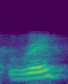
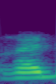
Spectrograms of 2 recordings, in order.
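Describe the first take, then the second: First: "red" redone with an English r and vowel; English accent. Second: A quick Frenchified "red" read off the code; French-style red. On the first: Teacher fixing his English accent on the word, English accent. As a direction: correct "red" into proper English pronunciation. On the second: Teacher reading the CSS value aloud, French-accented "red". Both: Shown as a demonstration. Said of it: "peaufine un peu mon accent anglais".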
